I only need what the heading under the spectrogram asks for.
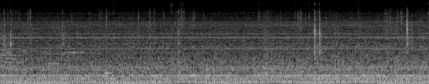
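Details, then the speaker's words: Old Hoshizaki flake ice machine, serviced for a not-enough-ice complaint: steady low motor drone with irregular crunching as ice is pushed up and broken off by the cutter; ice production working normally. "How it makes the ice, it pushes it up, and then whap, the decapitator just takes it down."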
